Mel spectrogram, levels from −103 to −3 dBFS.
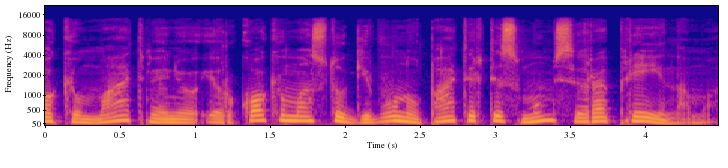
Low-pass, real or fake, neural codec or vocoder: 14.4 kHz; real; none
